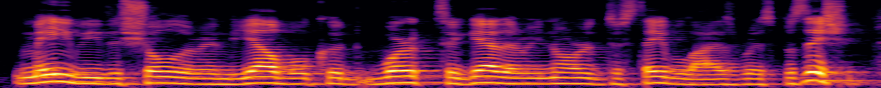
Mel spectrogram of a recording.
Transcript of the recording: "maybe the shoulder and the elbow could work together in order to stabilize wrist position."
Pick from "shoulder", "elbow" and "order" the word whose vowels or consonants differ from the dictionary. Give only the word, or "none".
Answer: none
